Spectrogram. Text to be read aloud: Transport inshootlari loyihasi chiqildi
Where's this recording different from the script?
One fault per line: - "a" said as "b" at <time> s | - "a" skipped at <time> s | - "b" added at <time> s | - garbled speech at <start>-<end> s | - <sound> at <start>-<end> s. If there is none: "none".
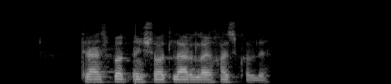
none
